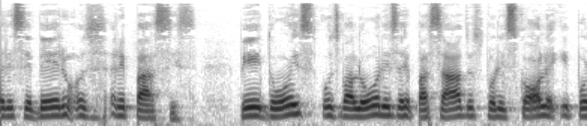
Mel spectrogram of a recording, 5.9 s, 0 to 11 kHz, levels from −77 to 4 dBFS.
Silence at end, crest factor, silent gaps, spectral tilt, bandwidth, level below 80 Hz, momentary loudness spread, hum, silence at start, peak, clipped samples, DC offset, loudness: 0 s; 14 dB; none; -5.5 dB/octave; 10.5 kHz; -52 dBFS; 8 LU; none; 0 s; 0 dBFS; under 0.1%; under 0.1%; -15 LUFS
